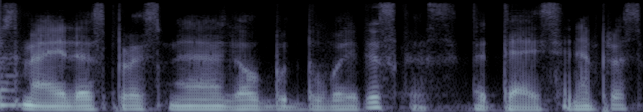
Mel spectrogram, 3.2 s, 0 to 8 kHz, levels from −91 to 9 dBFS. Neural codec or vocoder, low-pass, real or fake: codec, 16 kHz, 2 kbps, X-Codec, HuBERT features, trained on general audio; 7.2 kHz; fake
